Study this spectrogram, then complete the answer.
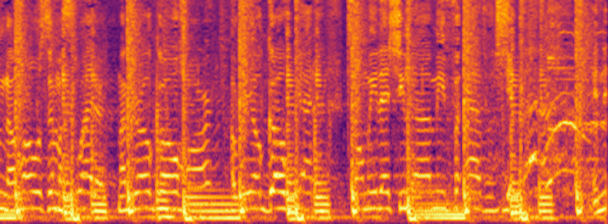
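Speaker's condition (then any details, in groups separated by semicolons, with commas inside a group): No condition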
